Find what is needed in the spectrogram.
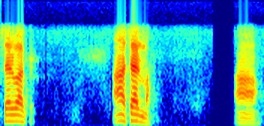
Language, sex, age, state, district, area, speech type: Tamil, male, 60+, Tamil Nadu, Kallakurichi, rural, conversation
